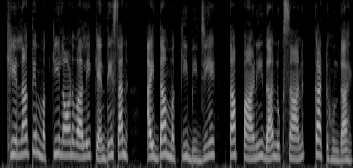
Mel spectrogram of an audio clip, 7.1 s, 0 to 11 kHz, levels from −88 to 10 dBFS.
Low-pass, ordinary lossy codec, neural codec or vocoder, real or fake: none; none; none; real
